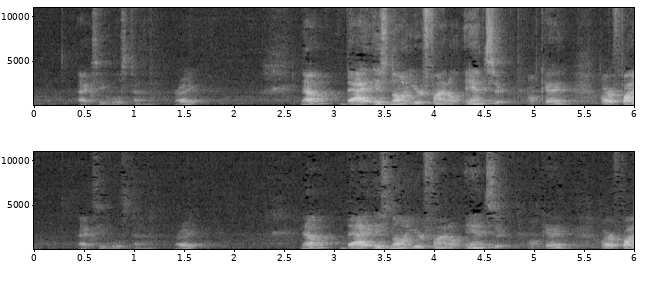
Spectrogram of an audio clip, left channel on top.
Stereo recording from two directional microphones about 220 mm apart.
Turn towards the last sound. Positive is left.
turn(degrees=-15)  # may be behind; listen again after turning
